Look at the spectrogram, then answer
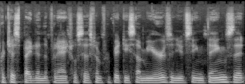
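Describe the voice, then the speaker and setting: Fairly quick and flat in a monotone, a man with a fairly low pitch speaks on a very clean recording with a silent background. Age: 70s. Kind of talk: interview conversation.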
